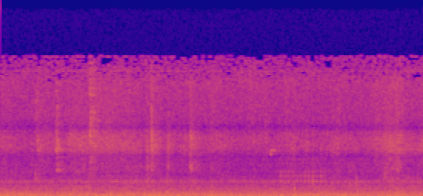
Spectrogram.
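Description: Steady low room rumble with a few faint, scattered clicks.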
